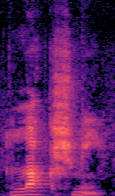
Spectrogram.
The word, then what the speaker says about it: Lakshmi: Yes, it's pronounced Lakshmi.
